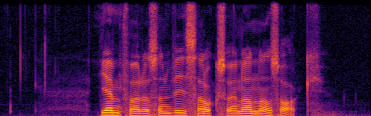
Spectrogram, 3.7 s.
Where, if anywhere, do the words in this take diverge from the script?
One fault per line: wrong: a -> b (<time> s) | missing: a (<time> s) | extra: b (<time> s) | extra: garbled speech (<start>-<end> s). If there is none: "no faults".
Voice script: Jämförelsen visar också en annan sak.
no faults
